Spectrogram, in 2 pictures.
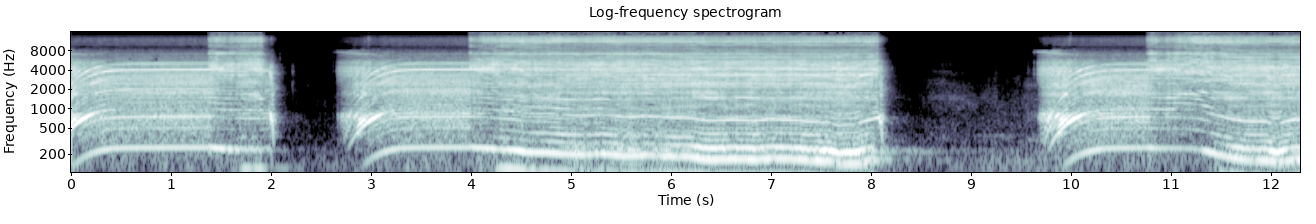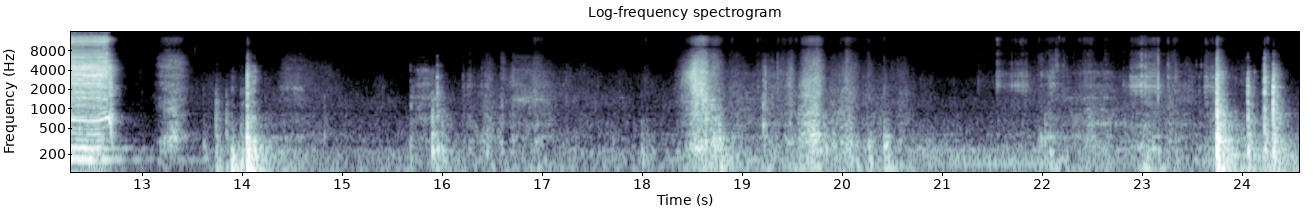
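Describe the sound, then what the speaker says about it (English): A power grinder cuts a flathead slot into a stuck screw head inside a 2007 International 4400 truck cab, running in two loud sustained bursts of high whining grind with a short pause between, then fading to scattered clicks and handling noise. "I'm just going to try and grind a little slit in it for a flathead"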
